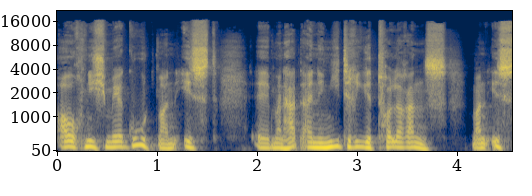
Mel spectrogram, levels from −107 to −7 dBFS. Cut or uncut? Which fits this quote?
uncut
